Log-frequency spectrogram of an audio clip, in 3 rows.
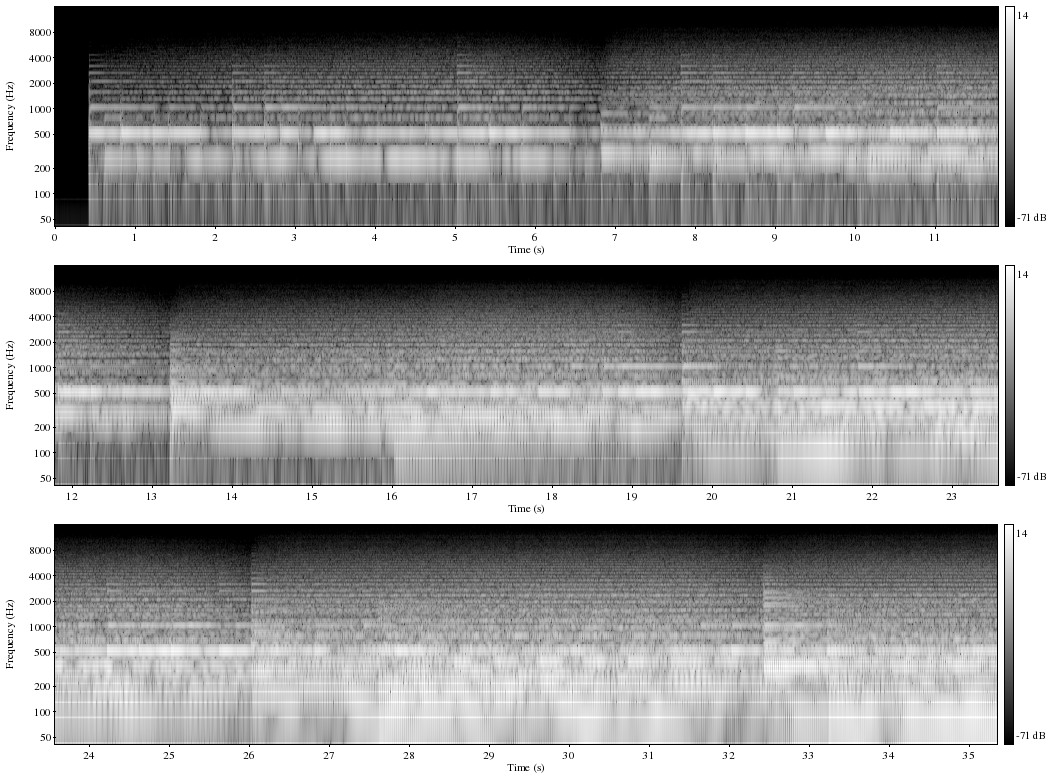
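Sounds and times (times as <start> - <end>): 
strings pad on a Yamaha NP-15 digital piano: 0.4 - 35.3.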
